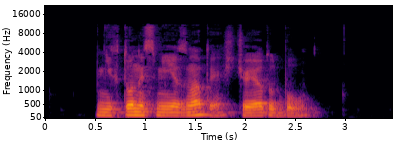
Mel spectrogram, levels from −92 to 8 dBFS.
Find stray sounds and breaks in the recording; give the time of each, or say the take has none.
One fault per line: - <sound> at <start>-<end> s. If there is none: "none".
none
